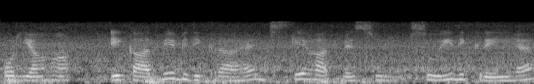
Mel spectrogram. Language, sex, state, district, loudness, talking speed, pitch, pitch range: Hindi, female, Punjab, Pathankot, -16 LUFS, 180 wpm, 200 Hz, 185-230 Hz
